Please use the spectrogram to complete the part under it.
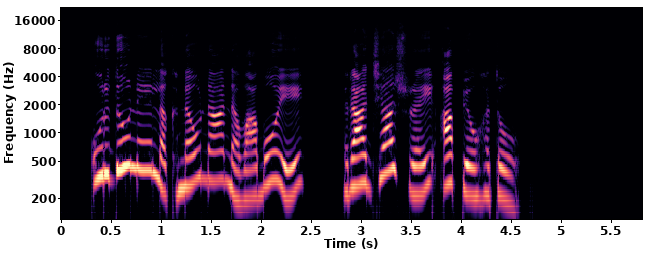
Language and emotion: Gujarati, neutral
